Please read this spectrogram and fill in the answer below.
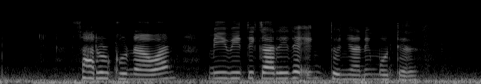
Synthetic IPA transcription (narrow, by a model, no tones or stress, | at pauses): saɾʊlɡ̥ṳnawan | miwit̪ikaɾiɾeʔɪŋd̪̥o̤ɲanɪŋmoɖ̥ɛ̤l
